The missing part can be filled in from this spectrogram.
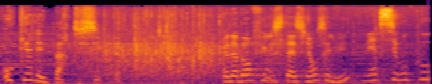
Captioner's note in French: applaudissements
